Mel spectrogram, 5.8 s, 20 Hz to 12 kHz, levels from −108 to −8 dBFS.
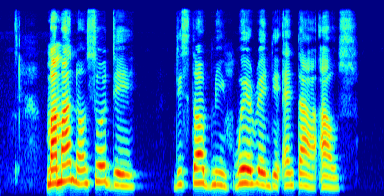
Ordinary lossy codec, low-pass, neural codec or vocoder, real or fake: none; 9.9 kHz; vocoder, 22.05 kHz, 80 mel bands, Vocos; fake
